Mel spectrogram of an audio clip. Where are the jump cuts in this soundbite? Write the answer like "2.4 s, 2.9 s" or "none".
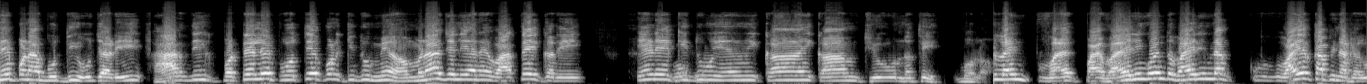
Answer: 1.5 s, 9.9 s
